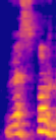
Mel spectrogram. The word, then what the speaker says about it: VSEPR: Valence shell electron pair repulsion theory, VSEPR theory ಅಥವಾ ವೆಸ್ಪರ್ theory ಅಂತ ಕೂಡ ಕೆಲವರು ಉಚ್ಚಾರಣೆ ಮಾಡ್ತಾರೆ. ನೋ ಪ್ರಾಬ್ಲಮ್, ಹಿಂಗಾದ್ರೂ ನೀವು ಉಚ್ಚಾರಣೆ ಮಾಡ್ಕೊಳ್ಳಿ.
